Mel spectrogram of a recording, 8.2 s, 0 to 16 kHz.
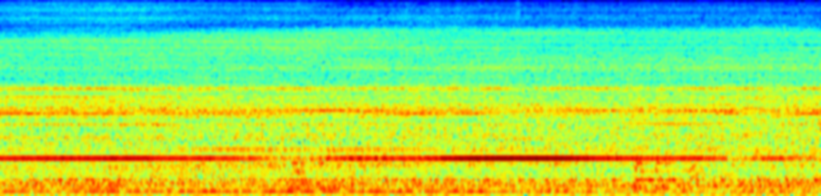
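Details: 3-phase induction motor coupled to a DC compound machine, running unbalanced with one phase open (zero current), about 1486 rpm, before the lamp load is increased. Steady loud fixed-tone hum over a rough throbbing drone; single phasing.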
